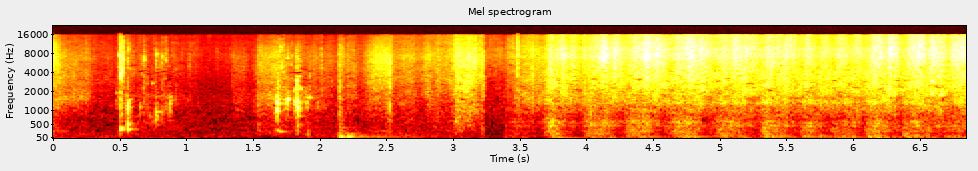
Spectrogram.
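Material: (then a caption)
Wood. A flat, solid wooden baseboard from a 1908 typewriter, resting on a paper-covered table, is scrubbed and rubbed with a brush and gloved hands. A few brief, sharp rubbing strokes come first, with quiet gaps between them. Then a steady, bright, hissy scrubbing builds and fills the rest of the clip at a brisk, fairly even pace.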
